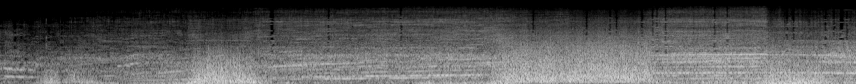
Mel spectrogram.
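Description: Sur-Ron electric dirt bike's motor whining as it rides, the pitch rising with throttle and then easing slowly down, with two bursts of rushing noise.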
